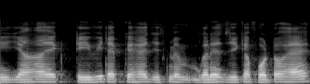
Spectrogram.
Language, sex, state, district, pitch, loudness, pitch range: Hindi, male, Jharkhand, Garhwa, 115 Hz, -17 LUFS, 115-120 Hz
